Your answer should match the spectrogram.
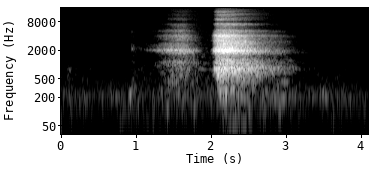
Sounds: Sigh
